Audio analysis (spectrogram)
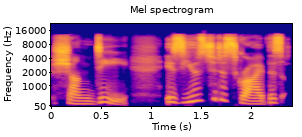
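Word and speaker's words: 上帝: In the source text we're exploring the Chinese term Shang Di, pronounced Shang Di, is used to describe this ultimate source.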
